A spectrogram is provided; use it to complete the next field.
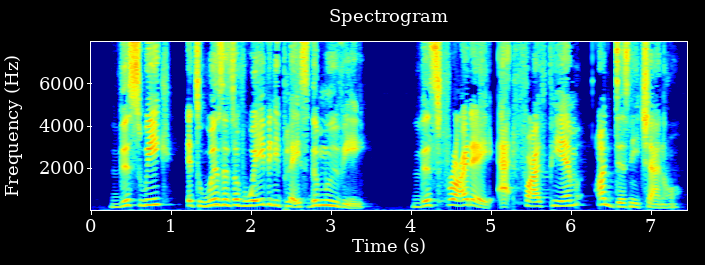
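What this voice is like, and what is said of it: Mindful, chilled, slow read. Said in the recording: “I'm also a yoga instructor, so I can do that mindful, chilled, slow read. Very relaxing.”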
